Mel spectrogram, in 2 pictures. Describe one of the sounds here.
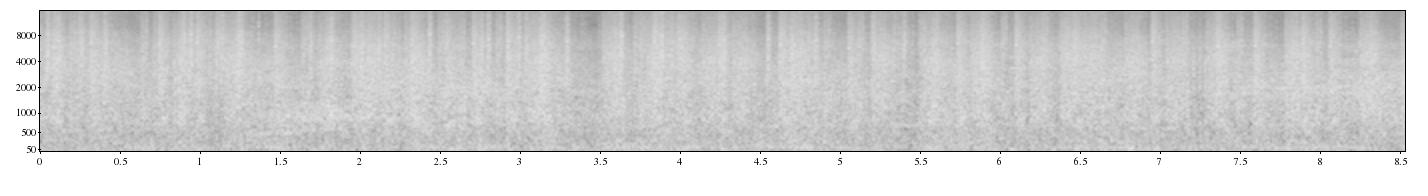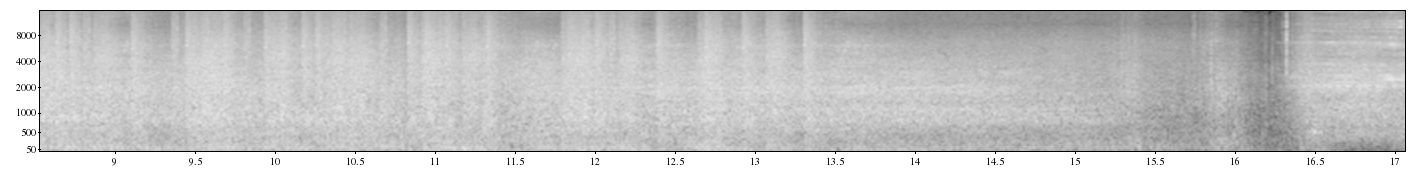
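Spells burst and crackle amid the fighting.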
